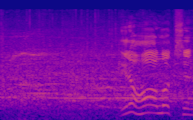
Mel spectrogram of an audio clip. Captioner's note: crowd chatter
